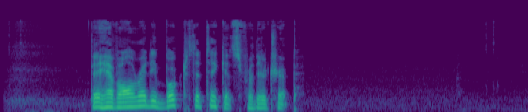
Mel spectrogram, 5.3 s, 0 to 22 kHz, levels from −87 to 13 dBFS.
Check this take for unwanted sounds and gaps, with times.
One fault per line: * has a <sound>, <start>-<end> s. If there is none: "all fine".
all fine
